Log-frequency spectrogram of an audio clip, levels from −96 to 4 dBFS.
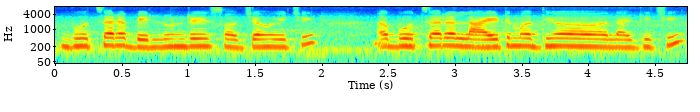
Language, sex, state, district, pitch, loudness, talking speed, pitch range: Odia, female, Odisha, Khordha, 210 Hz, -16 LUFS, 125 wpm, 195-215 Hz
